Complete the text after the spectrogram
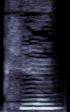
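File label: "pian1", Mandarin Chinese; 篇; …篇（文章を数える）; dictionary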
